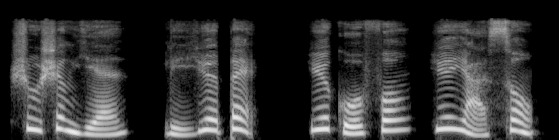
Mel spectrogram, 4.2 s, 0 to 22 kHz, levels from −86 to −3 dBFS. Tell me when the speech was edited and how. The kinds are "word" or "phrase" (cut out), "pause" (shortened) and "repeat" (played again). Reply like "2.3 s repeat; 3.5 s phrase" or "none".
2.2 s pause; 3.2 s pause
